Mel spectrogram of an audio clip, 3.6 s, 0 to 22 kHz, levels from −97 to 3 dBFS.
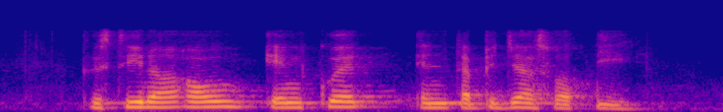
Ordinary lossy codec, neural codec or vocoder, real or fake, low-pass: Opus, 24 kbps; codec, 24 kHz, 0.9 kbps, WavTokenizer, medium speech release version 1; fake; 7.2 kHz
